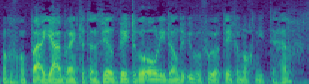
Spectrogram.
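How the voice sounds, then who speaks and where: An actor playing a shrewd smuggler who bargains in a polished, deliberate way in a 1960s Dutch radio drama. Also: male voice, sits low, steady tone, slight background noise, close to an everyday voice. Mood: sly confidence. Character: shrewd male seed smuggler driving a hard bargain.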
